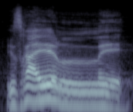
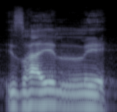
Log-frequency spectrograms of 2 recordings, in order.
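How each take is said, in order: Both takes have the same delivery.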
